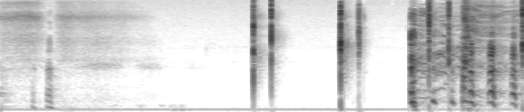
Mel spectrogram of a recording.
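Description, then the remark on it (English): Sharp hand claps ring out, first two spaced pairs, then a quicker, denser flurry of claps, loud over a low steady hum, with no talking. “Do the wait staff come out because I clapped?”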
